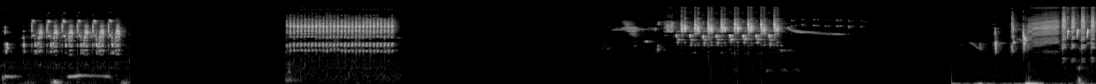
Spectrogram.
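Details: Four bursts of Marsh wren song, each a high, rapid, buzzy rattle lasting about a second. A brief lower note comes before the first, and silent pauses of a couple of seconds separate the phrases.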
